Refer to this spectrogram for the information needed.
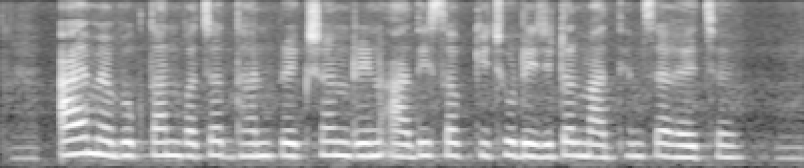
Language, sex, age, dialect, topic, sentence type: Maithili, female, 18-24, Eastern / Thethi, banking, statement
